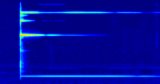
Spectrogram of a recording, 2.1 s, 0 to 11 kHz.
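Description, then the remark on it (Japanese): A single metallic strike sets off a clear, pure ringing tone that sustains evenly for about two seconds, close and moderately loud, with no voices. “1056Hz の響き。”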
